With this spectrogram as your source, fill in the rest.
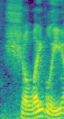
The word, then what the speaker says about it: Shillelagh: I don't know if you know how to pronounce that word, but it's Shillelagh. I'm 90% sure that that's I was going to say correct.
